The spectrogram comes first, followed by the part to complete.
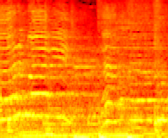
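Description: Live band with a female singer, amplified through a PA: a sung melody gliding between held notes over electric guitars and a drum beat.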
